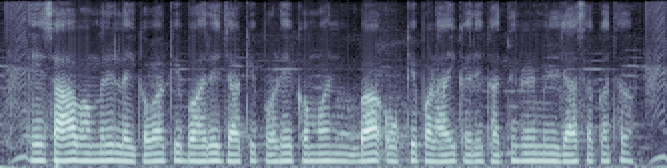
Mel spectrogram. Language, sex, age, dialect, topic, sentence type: Bhojpuri, male, 18-24, Western, banking, question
